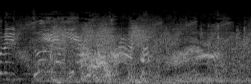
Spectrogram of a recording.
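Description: An energy blast explodes with a crackling burst.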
